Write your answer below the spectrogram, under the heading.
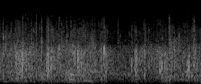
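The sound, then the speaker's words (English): Applause from a small group at a lighthearted video challenge, a quick bright patter of clapping with a few louder individual claps standing out, moderately quiet and lasting about two seconds with no talk. “Give a round of applause.”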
